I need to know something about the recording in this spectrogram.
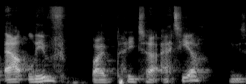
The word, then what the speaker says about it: Attia: a really cool book called outlive by Peter attia think is how you say his name he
